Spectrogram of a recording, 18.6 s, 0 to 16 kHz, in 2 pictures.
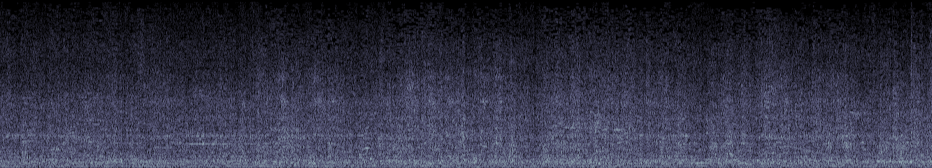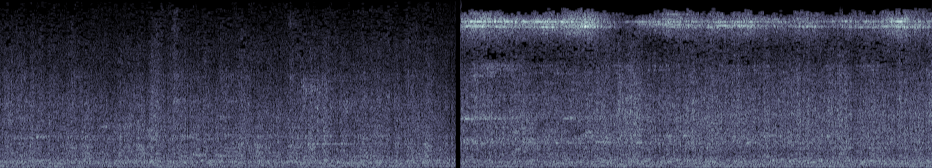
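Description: E7 series Shinkansen train running slowly in over the station's points: a steady rumble of wheels on rail. There is a momentary break about fourteen seconds in, after which a faint high whine joins.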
